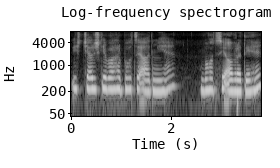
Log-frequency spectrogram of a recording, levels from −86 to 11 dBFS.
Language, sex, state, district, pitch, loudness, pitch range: Hindi, female, Punjab, Kapurthala, 225 Hz, -15 LUFS, 200-235 Hz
